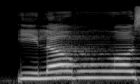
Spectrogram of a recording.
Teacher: Huruf ro dibunyikan secara tafkhim karena barisnya fathah, maka dibaca tebal.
